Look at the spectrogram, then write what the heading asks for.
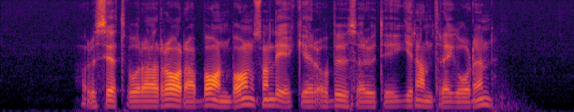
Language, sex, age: Swedish, male, 33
